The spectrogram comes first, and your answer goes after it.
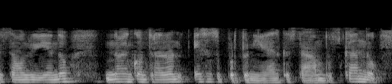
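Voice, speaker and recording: Noticeable background noise sits behind a man's voice. He talks at a fairly quick pace with a medium pitch and ordinary pitch variation. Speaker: student radio host. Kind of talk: radio interview.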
